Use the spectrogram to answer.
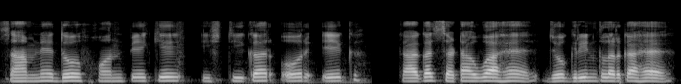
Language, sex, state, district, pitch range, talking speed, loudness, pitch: Hindi, male, Jharkhand, Deoghar, 155-170 Hz, 140 wpm, -20 LUFS, 160 Hz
